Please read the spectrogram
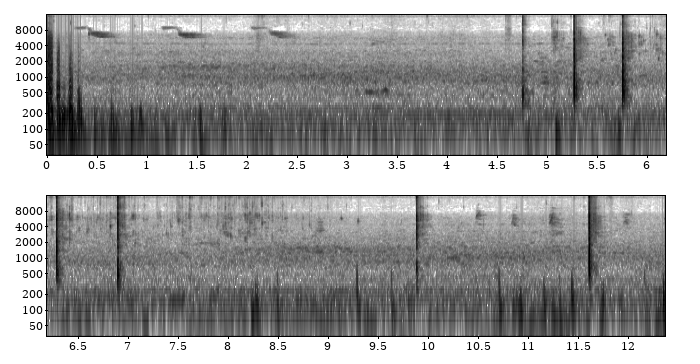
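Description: Water poured from a plastic jug onto a block of ice at the start, then a run of sharp, separate knocks, about eight at uneven spacing through the second half, as a claw hammer strikes the ice block.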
